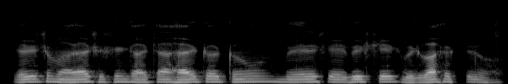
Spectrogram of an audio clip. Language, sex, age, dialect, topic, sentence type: Hindi, male, 60-100, Kanauji Braj Bhasha, banking, statement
